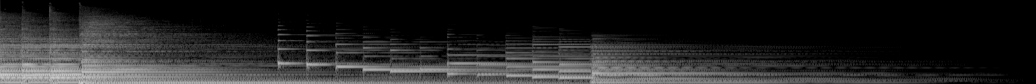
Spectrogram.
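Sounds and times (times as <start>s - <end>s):
blues music: 0.0s - 6.7s.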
